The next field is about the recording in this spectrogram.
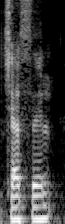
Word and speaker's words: Chazelle: de Damien Chazelle, La La Land.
